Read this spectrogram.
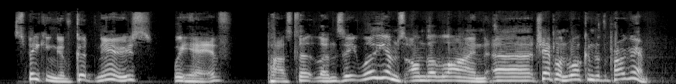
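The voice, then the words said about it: New Zealand or Australian accent. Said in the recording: “south of the equator brogue accent you have down there in New Zealand and Australia”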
